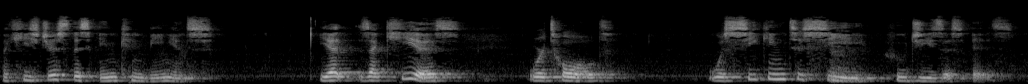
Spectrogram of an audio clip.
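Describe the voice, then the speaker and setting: Speaking slowly in a fairly low, darkish voice, a woman from Canada who is a missionary gives a relaxed Bible lesson. She chats, tosses in "like" and "right?" asides often, and quizzes her listeners, all in a roomy, echoing recording.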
